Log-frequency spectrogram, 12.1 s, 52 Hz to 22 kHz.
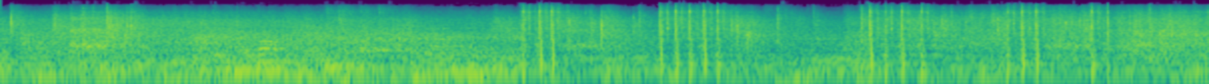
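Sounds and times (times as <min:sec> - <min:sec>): airsoft guns firing bursts: 0:05.2 - 0:07.8, 0:08.6 - 0:11.8.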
